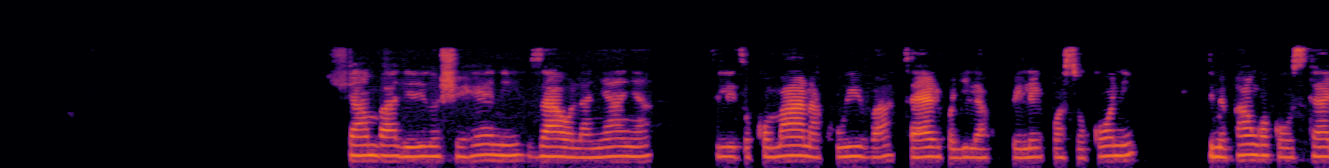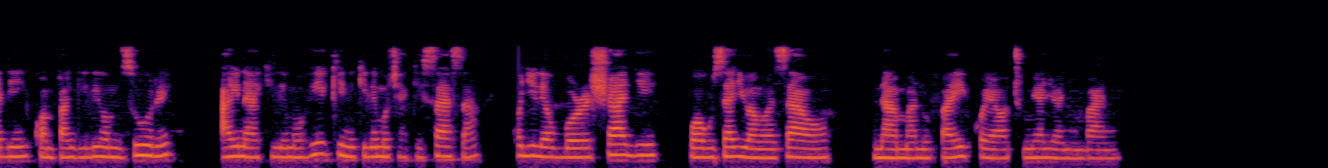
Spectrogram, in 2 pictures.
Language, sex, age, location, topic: Swahili, female, 25-35, Dar es Salaam, agriculture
